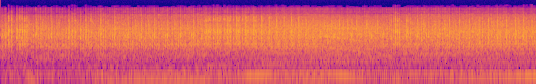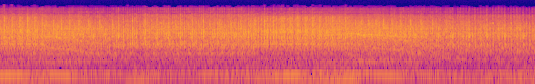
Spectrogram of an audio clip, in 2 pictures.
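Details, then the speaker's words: Diesel farm truck engine idling after new injectors were fitted, better than before but still misfiring with pinging and heavy uneven knocking over a rough lumpy idle; blue-white smoke at idle, oil blows from the oil cap; owner suspects holed pistons. "अब यह idol पर पहले से भी बेहतर चल रहा है, लेकिन अभी भी इसमें मिसफायरिंग और पिंगिंग और नॉकिंग की आवाज़ आ रही है, और इसमें कुछ गड़बड़ है।"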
